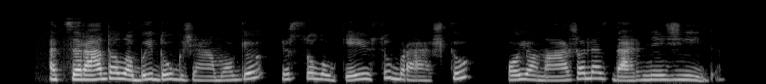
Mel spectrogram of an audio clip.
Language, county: Lithuanian, Klaipėda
